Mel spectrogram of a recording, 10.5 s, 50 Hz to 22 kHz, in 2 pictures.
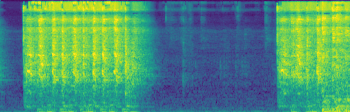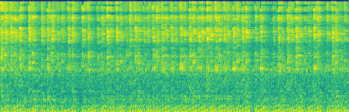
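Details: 2007 Honda Shadow V-twin, starting with carburettor air intake restricted: short crank catches and dies, then a second try fires into a lumpy idle; hard starting, won't start without choking the intake.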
